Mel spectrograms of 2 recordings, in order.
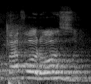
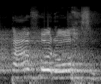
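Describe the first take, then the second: First: Said in the usual way. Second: Loud laughing cry of "Pavoroso"; laughing horror. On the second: Real, not acted. Reacting to her ghastly makeup, "Pavoroso" laughed out loud.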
